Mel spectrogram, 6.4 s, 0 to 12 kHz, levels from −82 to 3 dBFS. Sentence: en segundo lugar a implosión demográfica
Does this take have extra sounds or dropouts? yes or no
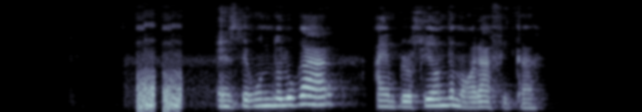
yes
